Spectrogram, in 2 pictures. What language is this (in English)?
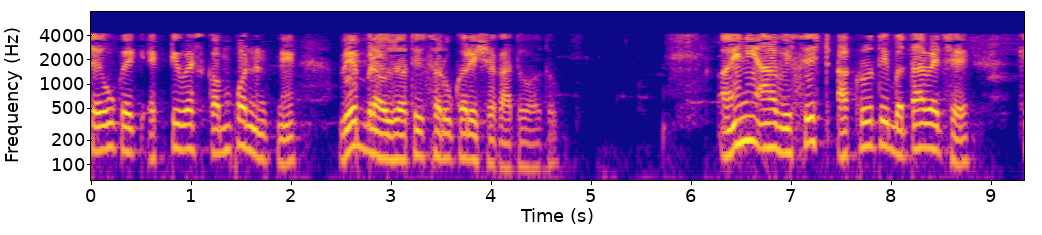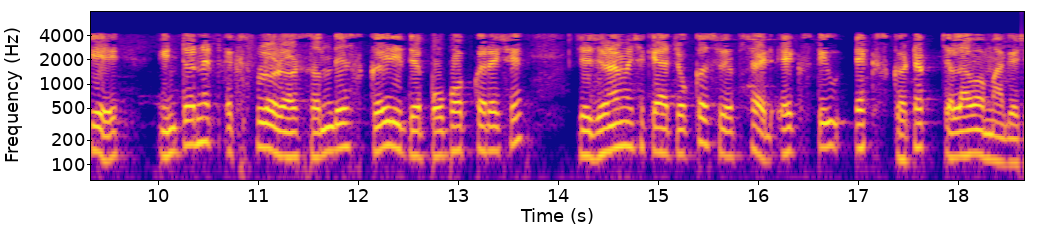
Gujarati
